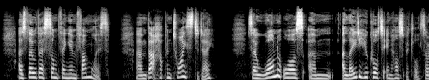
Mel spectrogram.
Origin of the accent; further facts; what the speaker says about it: United Kingdom; We're British, stiff upper lip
